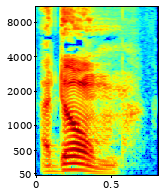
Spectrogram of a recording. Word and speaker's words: Adom: Edom is derived from a Hebrew word meaning red, Adom. It's not like Adam, which is spelled A-D-A-M, it's A-D-O-M.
